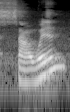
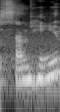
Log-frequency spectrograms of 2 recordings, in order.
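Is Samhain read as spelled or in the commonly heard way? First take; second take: commonly heard; as spelled. First: The word is said the commonly heard way. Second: The word is read the way it is spelled. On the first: This is how others are heard to say it. The speaker calls it right. "I have heard it being called or pronounced as Samhain, and I think that is closer to the actual correct pronunciation" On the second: This is how a Filipino reader would read it. The speaker calls it wrong. "as a Filipino, actually we would read this as Samhain"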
